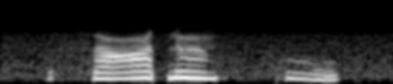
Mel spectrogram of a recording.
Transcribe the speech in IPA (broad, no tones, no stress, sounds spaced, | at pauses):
θ ɑ ɗ œ̃ kː u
